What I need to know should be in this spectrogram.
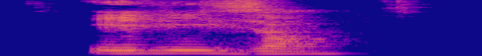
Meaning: inflection of élire: 1. first-person plural present indicative 2. first-person plural imperative
- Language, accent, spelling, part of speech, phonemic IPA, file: French, Canada, élisons, verb, /e.li.zɔ̃/, LL-Q150 (fra)-élisons.wav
